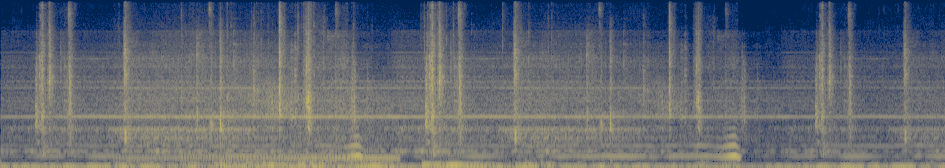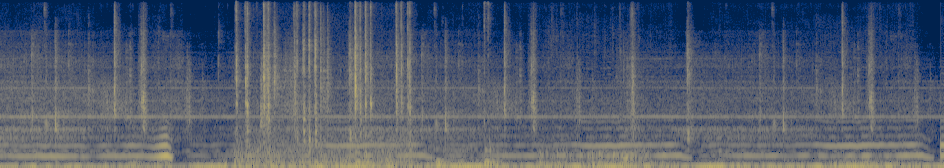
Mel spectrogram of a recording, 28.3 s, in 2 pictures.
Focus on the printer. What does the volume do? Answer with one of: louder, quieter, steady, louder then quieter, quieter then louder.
quieter.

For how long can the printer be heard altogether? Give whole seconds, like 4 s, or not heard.
28 s.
